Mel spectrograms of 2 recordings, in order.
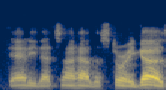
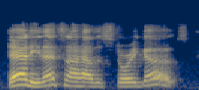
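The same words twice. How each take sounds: First: It is said calmly, without emotion. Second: It is said with strong emotion.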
